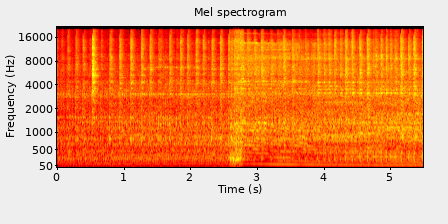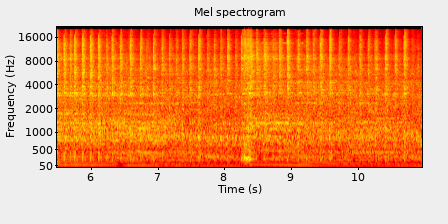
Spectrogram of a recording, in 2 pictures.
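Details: 1998 Yamaha YZ125 two-stroke, cold start in freezing weather on choke, blipped twice: hard rapid diesel-like rattle riding the idle; owner suspects a bad main bearing, unconfirmed.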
